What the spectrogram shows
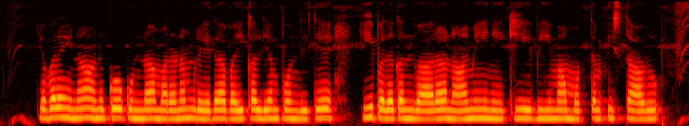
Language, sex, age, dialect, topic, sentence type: Telugu, female, 18-24, Southern, banking, statement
